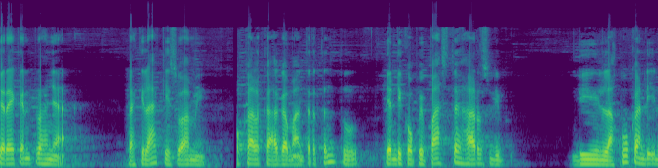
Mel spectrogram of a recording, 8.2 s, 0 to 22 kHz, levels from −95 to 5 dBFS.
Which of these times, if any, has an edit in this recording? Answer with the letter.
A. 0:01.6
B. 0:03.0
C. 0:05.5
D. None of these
B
